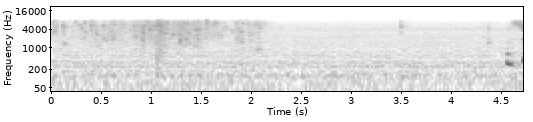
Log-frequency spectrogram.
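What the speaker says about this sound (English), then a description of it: "Here I have 8 cups of water." Water is poured and trickles steadily into a container while yarn is prepared for dyeing, a faint, continuous splashing at close range with a small clink at the end.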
